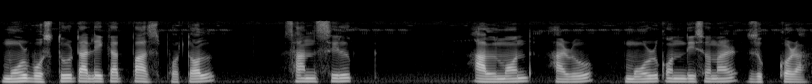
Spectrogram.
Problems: none marked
